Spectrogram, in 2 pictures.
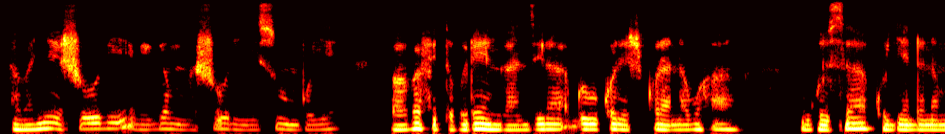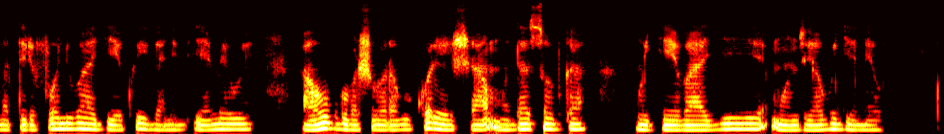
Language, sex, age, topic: Kinyarwanda, male, 18-24, education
